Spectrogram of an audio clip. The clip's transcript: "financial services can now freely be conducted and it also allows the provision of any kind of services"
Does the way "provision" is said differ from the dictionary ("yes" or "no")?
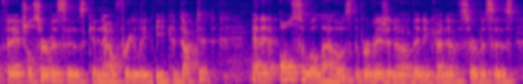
no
